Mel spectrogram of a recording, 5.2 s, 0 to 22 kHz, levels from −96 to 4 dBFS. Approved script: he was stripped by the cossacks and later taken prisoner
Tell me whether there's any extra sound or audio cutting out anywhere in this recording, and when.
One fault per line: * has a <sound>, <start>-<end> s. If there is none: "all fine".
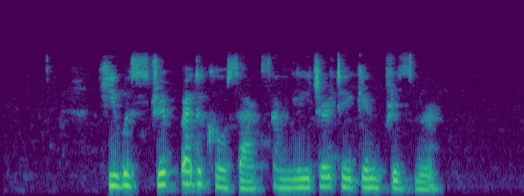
all fine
